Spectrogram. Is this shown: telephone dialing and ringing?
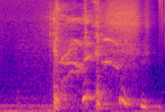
no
